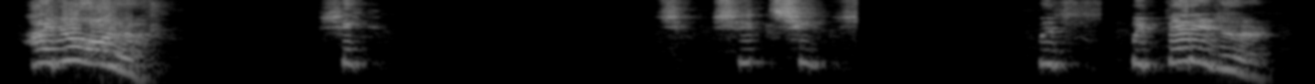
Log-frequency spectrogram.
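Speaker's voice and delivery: very high cry of horror. Voicing a panicked man who recognizes the woman: crying out in horror. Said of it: "sort of cries in horror".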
